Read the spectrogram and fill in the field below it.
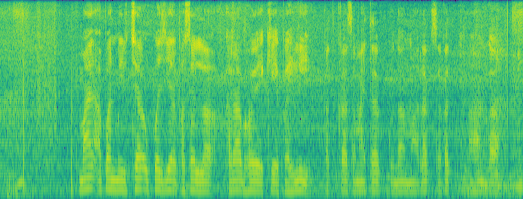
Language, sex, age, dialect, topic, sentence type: Chhattisgarhi, male, 18-24, Northern/Bhandar, agriculture, question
